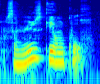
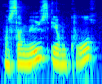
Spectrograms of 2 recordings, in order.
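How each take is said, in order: Both takes have the same delivery.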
